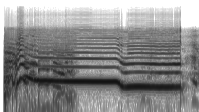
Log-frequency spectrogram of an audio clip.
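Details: Six-year-old female pit bull and foxhound mix howling on cue while missing her owner's mother; one long sustained howl with rich harmonics, holding steady then dropping to a lower pitch midway before breaking off near the end.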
